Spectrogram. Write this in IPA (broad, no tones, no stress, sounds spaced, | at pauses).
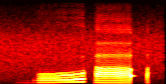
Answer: b o | a ʔ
